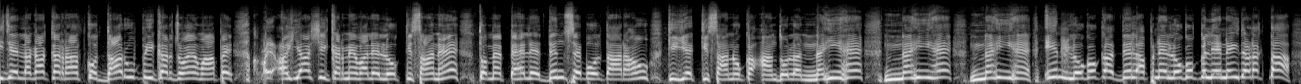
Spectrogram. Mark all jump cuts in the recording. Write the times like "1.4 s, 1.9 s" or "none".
10.3 s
